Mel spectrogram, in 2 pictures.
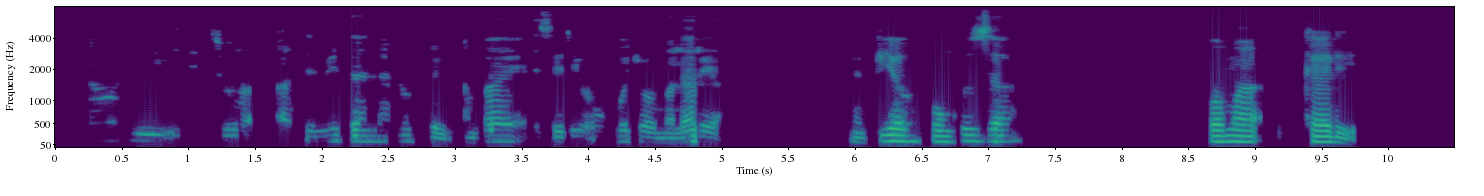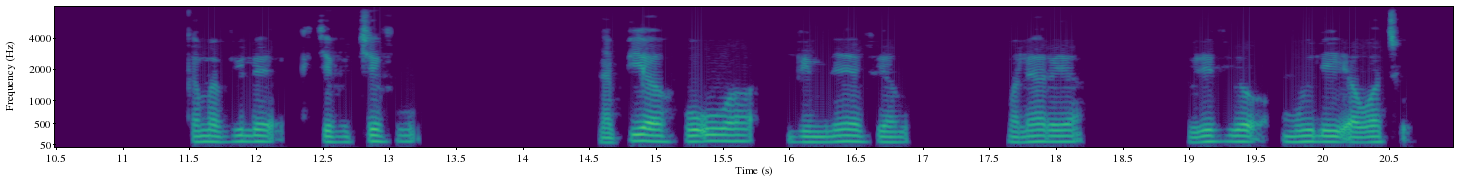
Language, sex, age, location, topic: Swahili, male, 18-24, Wajir, health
